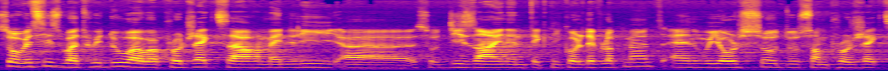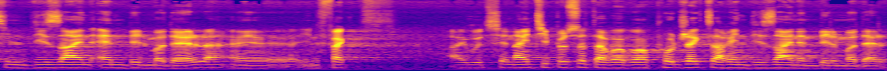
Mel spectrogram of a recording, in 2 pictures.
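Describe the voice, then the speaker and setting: With noticeable background noise behind him, a man speaks in a French accent. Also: medium pitch for a man, fairly even intonation, moderate pace. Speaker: architect, design firm representative. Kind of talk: conference talk. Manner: hesitant, with fillers.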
